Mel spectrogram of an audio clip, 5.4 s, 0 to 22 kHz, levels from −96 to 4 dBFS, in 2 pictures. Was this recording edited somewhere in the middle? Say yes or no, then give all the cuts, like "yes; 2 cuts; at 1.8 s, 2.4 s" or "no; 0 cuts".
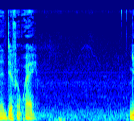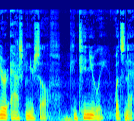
no; 0 cuts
